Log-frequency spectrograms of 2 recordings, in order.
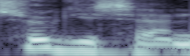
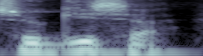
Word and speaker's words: Shugisha: Ah, die, meine Betonung war ein bisschen falsch. Es ist Shugisha, nicht Shugisha. Das I kriegt keine extra Betonung.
